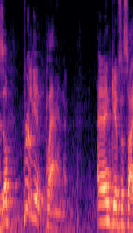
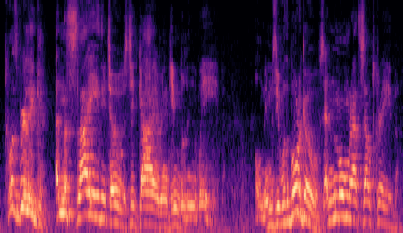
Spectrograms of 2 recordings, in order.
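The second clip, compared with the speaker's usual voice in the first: brisk, higher, whimsical nonsense verse; playful poem reading; 3 semitones higher than usual. Acted. Opening Jabberwocky for the audience, playful recitation. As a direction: relish the made-up words.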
